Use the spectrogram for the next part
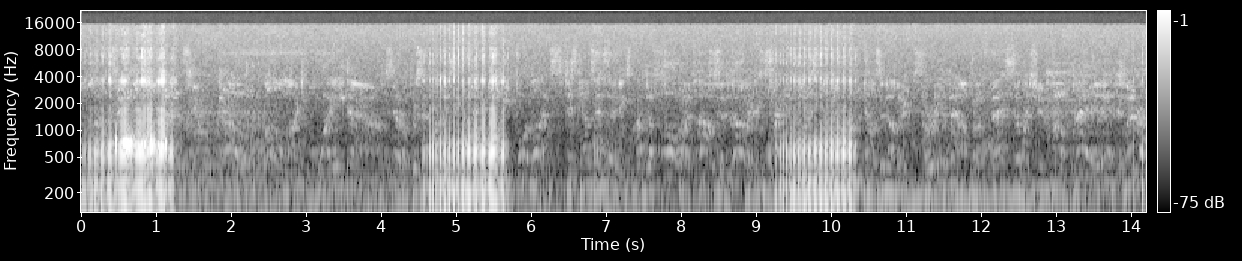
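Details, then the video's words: Pet bulldog asleep and snoring, three long harsh low snores spaced roughly four to five seconds apart, quiet wheezy breathing in the gaps. "the bulldog snores"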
